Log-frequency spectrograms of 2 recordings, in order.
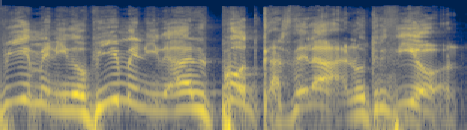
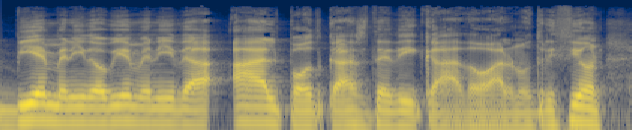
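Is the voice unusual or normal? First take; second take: unusual; normal. First: It is said in an unusual, put-on voice. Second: It is said in a normal voice.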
